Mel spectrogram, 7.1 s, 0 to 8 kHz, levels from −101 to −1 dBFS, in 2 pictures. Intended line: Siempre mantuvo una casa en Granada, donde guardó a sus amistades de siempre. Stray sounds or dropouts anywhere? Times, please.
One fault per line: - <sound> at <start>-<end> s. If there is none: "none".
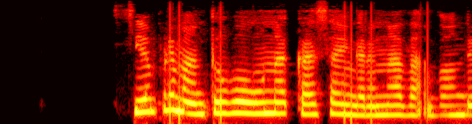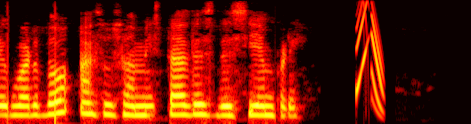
- chirp at 6.2-6.4 s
